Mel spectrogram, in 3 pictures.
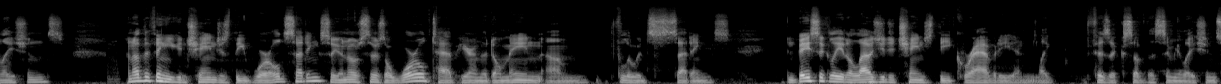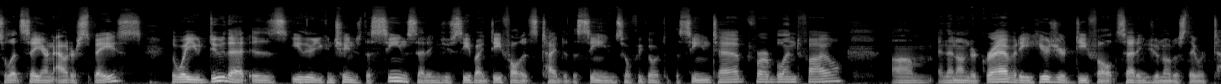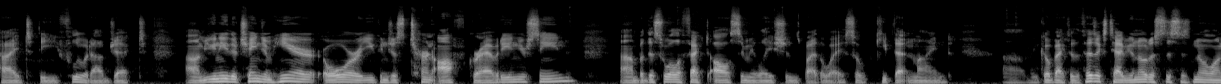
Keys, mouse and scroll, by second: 1.0 click, 3.4 click, 4.3 click, 4.6-7.3 scroll down 8, 7.3-8.0 scroll down 1, 18.3 click, 21.8 click, 28.6 click, 30.0 click, 31.1 click, 32.1 click, 34.5 click, 35.3-36.1 scroll down 4.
